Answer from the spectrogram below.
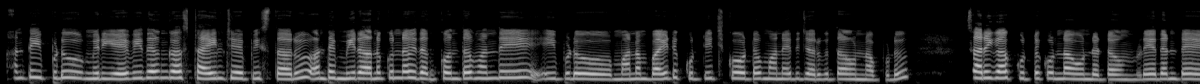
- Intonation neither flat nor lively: No, narrow, 2.2 semitones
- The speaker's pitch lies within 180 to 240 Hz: No, very high, 265 Hz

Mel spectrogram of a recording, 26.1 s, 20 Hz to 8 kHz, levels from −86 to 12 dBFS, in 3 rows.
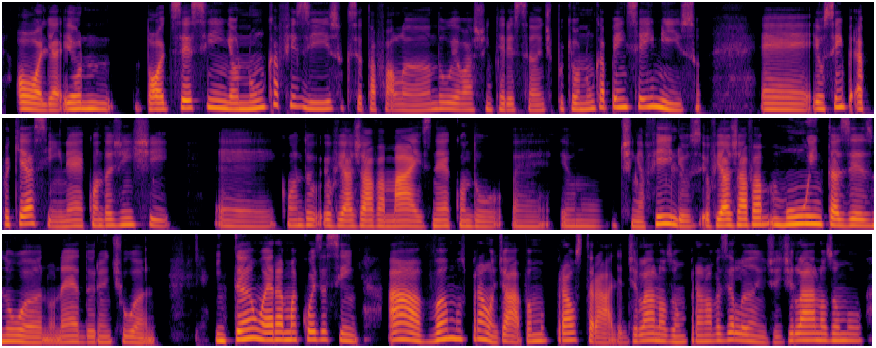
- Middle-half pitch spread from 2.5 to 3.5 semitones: No, average, 4.0 semitones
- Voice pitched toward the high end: No, medium, 165 Hz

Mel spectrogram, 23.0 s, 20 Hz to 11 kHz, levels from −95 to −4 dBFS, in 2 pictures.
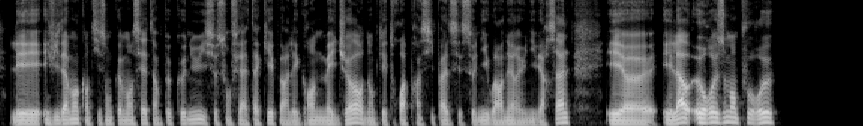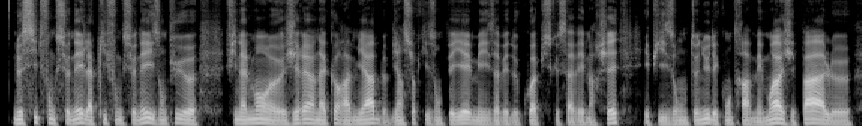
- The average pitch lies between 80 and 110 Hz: Yes, very low, 85 Hz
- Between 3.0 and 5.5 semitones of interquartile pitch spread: Yes, average, 3.6 semitones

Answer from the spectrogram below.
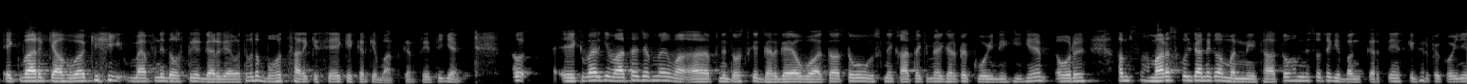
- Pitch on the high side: No, medium, 145 Hz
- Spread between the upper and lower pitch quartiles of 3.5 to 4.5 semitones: Yes, average, 4.2 semitones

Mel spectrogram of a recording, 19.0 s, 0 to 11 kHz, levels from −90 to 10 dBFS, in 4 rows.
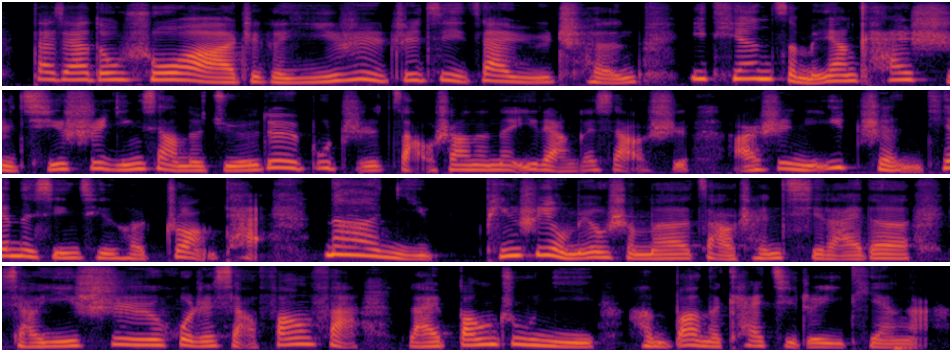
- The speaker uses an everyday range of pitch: No, wide, 6.5 semitones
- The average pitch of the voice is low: No, high, 190 Hz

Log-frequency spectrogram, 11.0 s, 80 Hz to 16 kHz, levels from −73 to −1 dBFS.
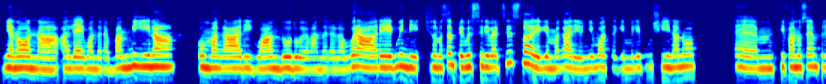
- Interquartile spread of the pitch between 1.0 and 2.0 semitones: Yes, narrow, 1.7 semitones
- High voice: Yes, high, 230 Hz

